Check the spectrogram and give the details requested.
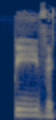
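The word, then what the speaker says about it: Belvoir: I'll have to correct you, though. It's Beaver Castle.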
